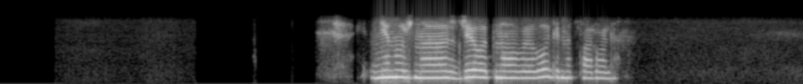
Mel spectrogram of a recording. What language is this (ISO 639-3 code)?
rus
